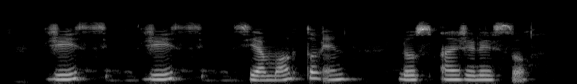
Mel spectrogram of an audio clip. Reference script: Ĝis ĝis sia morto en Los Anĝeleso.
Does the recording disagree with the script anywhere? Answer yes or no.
no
